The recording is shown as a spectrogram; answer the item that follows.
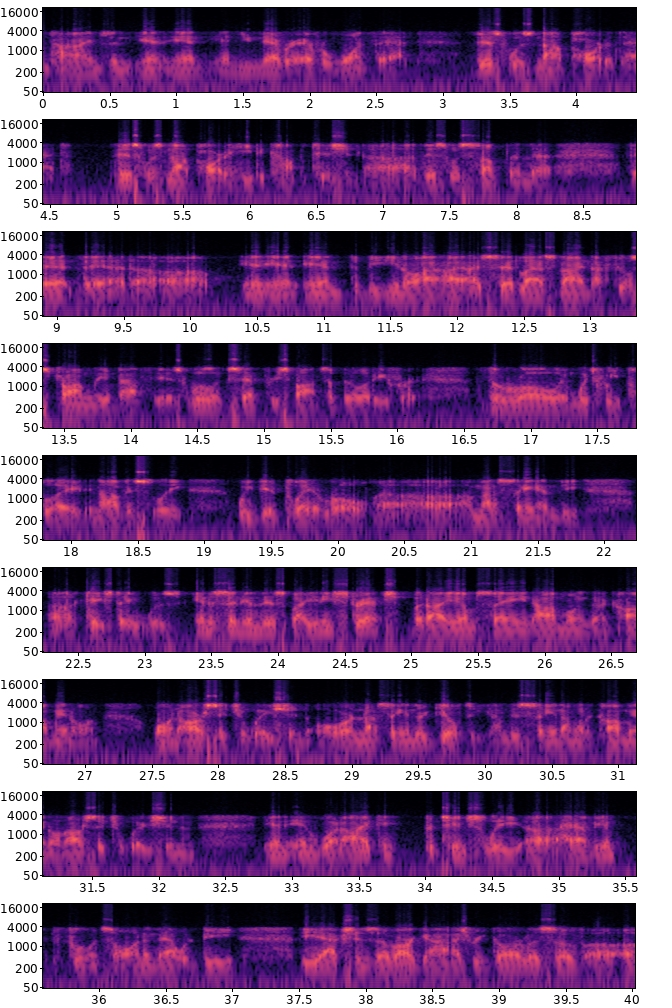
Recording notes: conference call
